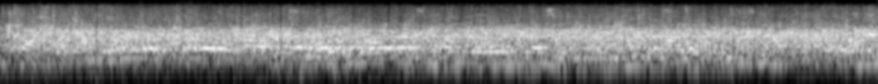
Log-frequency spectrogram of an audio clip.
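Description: A packed hall at a civic-religious meeting bursts into sustained, loud applause, many hands clapping densely and evenly throughout, with faint crowd murmur underneath.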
